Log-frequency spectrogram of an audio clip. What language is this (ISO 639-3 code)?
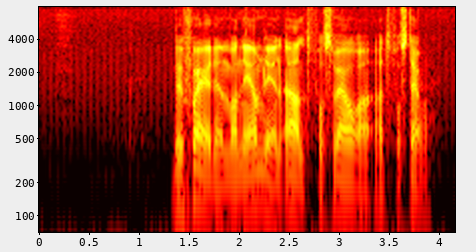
swe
